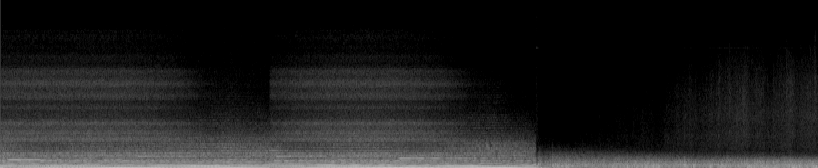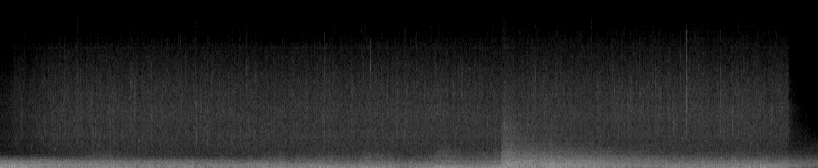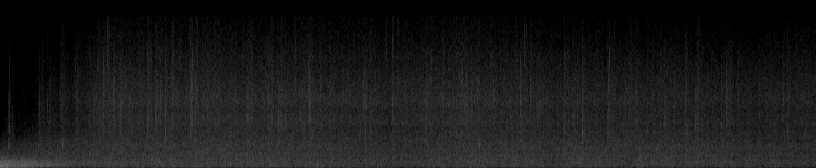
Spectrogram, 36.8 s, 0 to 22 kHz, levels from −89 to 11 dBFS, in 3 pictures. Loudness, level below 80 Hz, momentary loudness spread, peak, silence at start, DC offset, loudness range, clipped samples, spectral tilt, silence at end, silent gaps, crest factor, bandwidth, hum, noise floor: -23 LUFS; -26 dBFS; 21 LU; -8 dBFS; 0 s; under 0.1%; 20 LU; under 0.1%; -8 dB/octave; 12.55 s; none; 18 dB; 11.5 kHz; none; -59 dBFS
